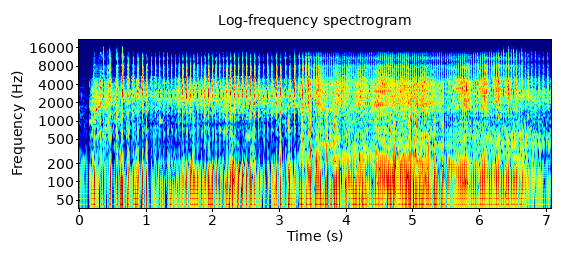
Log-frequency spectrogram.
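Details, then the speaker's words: Generac 01292-2 pressure washer small engine, after carb cleaning: an uneven, surging single-cylinder popping as it runs weak, not at full power, then dies; cause not yet identified. "And it died. Why did it die? Something's not right. It's not running at full power."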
